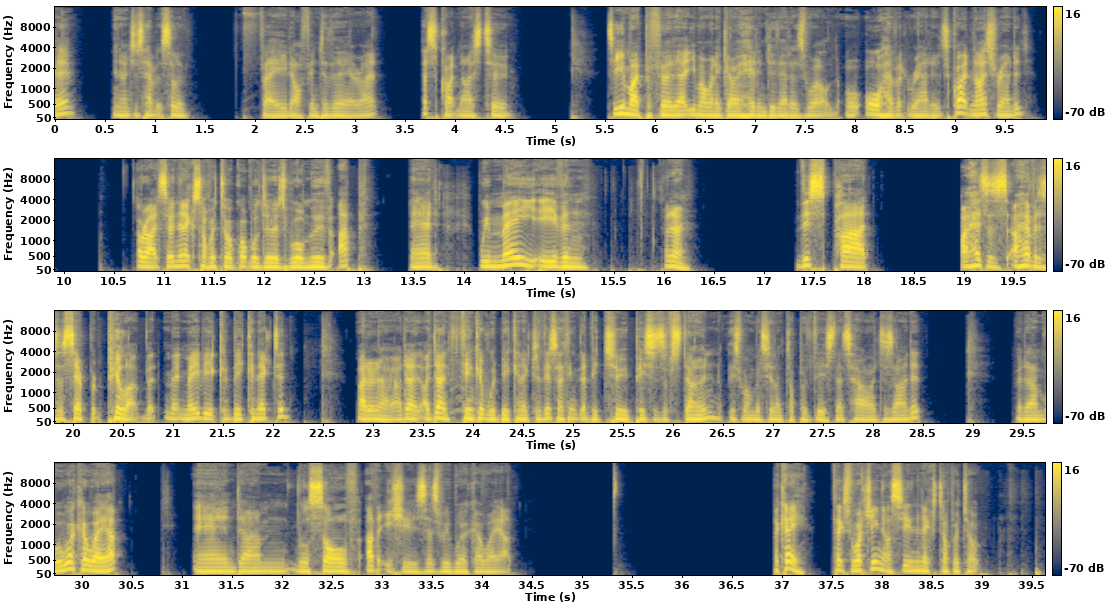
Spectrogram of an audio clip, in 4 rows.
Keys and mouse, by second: 0.1-1.1 middle drag, 3.2 middle drag, 4.2-6.7 middle drag, 7.5-11.8 middle drag, 13.4 middle click, 15.4 /, 17.5-18.2 shift+middle drag, 28.1-29.7 middle drag, 29.9-30.5 shift+middle drag, 31.4-32.9 middle drag, 33.5-34.0 shift+middle drag, 34.7 shift+space, 35.2-35.8 middle drag, 36.1-36.9 shift+middle drag, 37.2-37.9 middle drag.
